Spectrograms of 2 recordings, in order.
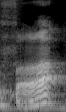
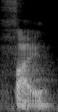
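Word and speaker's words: phở: if so i'm eating fur right now and i hate it when people don't pronounce it right so guys it's not faux and i'm not vietnamese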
